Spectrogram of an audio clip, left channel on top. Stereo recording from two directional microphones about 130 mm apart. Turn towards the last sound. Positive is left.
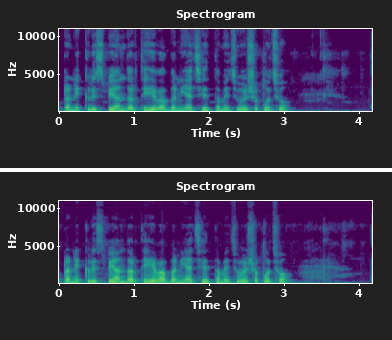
turn(degrees=20)  # may be behind; listen again after turning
